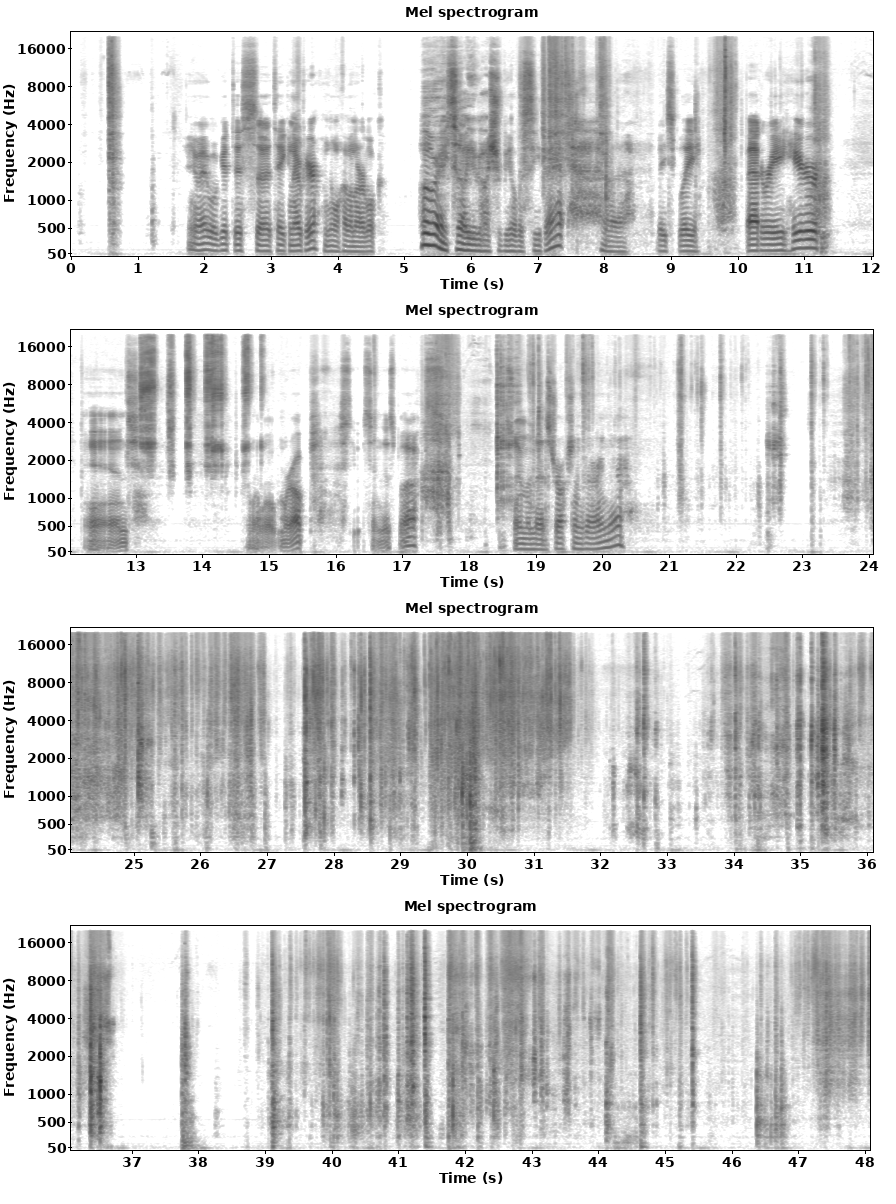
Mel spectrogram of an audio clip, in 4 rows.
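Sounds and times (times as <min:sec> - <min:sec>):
packaging rustling and tearing: 0:23.3 - 0:36.8, 0:39.3 - 0:45.5, 0:46.8 - 0:48.0.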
